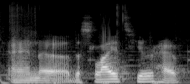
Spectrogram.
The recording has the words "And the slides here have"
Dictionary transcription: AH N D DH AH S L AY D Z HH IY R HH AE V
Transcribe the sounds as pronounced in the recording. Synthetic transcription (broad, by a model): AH N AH DH AH S L AY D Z HH IY R HH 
